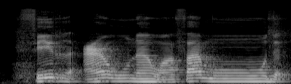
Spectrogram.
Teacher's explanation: ro sukun sebelumnya ada kasroh, roknya itu tipis, tarqiq, meringis. Fir'auna, bukan fir'au tapi au.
